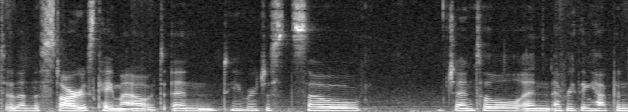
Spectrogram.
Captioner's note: none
